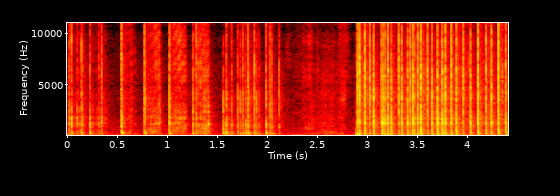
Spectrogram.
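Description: Long nails scratch and tap on the red cloth cover and page edge of a cloth-bound hardcover book lying flat. Soft, scattered scratches and light taps fade into a brief near-silence. Then a fast run of crisp, bright tapping follows.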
